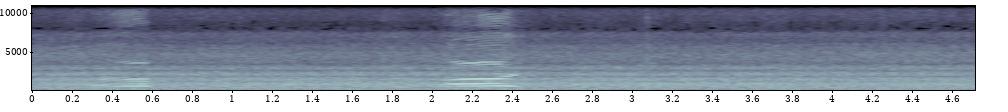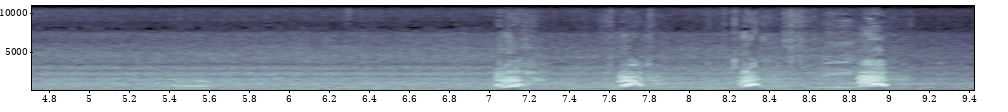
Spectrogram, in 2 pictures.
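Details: Belgian Malinois Asyong at bite work training: quiet, drawn-out voiced sounds at first, then four loud, abrupt barks in quick succession near the end.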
